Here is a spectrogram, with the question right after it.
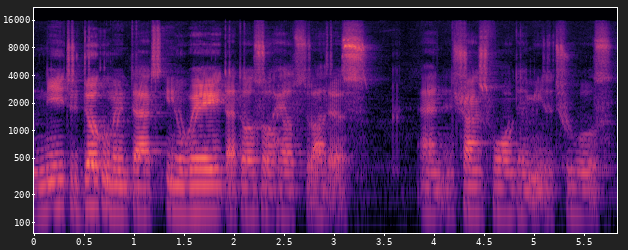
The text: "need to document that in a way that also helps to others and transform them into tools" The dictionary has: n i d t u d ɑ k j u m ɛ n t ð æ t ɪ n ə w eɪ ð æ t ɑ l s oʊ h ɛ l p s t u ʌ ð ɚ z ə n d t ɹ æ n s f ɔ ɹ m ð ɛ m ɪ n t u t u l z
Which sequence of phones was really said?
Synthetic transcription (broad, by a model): n i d t u d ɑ k j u m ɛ n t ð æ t ɪ n ə w eɪ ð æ t ɑ l s oʊ h ɛ l p s t u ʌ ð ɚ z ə n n t ɹ æ n s f ɔ ɹ m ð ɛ m ɪ n t u t u l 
